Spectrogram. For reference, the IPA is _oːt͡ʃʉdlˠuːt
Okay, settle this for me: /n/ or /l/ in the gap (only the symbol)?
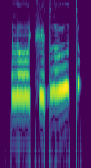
l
